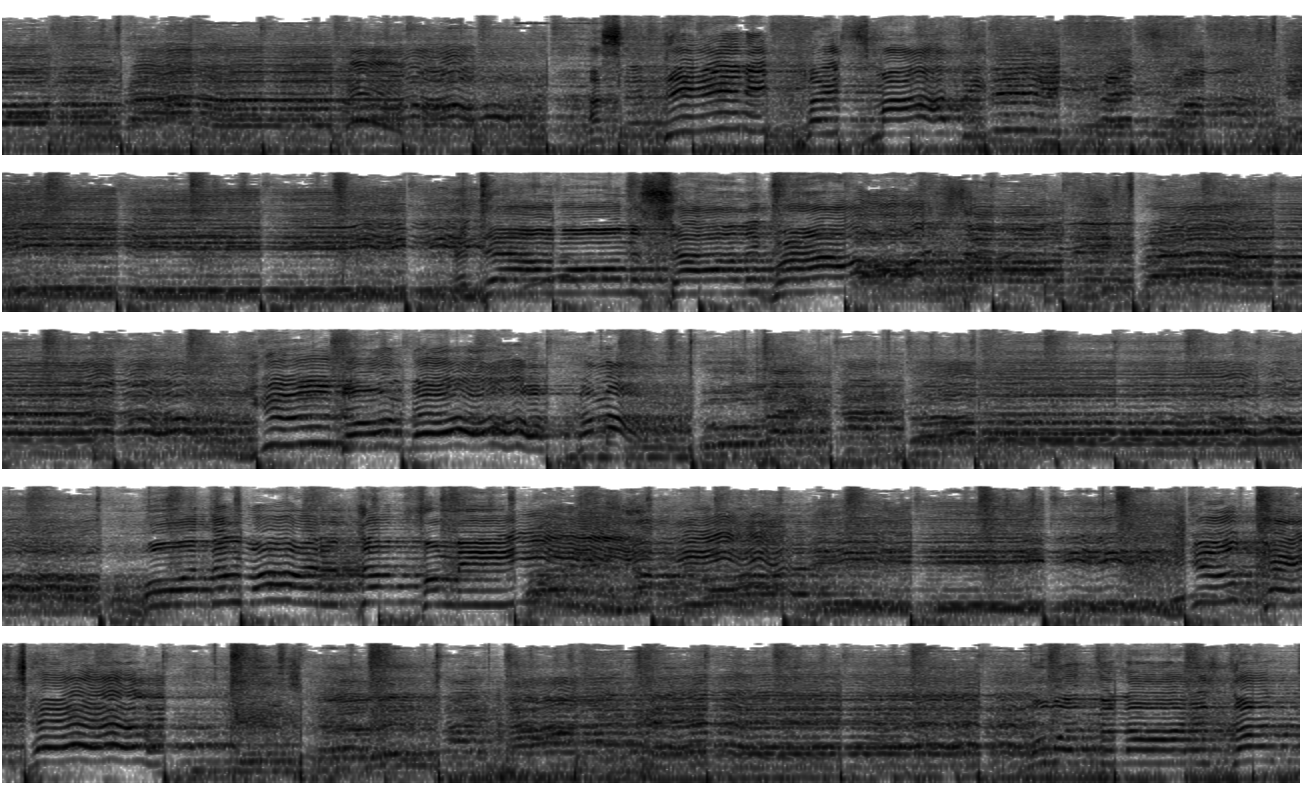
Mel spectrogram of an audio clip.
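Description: A gospel praise team of several voices singing together in harmony. A low bass layer under the voices drops away about six seconds in and comes back near the end.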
